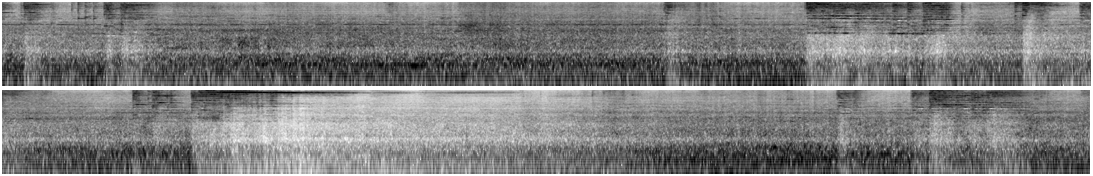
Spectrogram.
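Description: Double-stack intermodal container well cars rolling past on the rails: a steady loud rumble and clatter of steel wheels. Partway through, the sound eases briefly and a thin high wheel squeal rings out, before the rumble builds again.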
